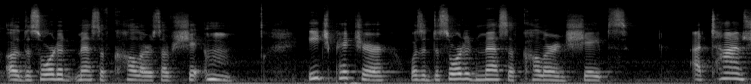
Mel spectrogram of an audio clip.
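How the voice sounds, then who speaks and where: A woman streamer reading a story aloud live, often stumbling and correcting herself. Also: medium pitch.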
